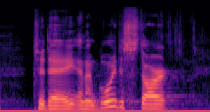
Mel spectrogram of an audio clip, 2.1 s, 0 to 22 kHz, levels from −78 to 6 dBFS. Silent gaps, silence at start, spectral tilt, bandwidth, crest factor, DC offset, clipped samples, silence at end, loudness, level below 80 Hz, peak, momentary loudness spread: none; 0.35 s; -5 dB/octave; 16.5 kHz; 16 dB; 3%; under 0.1%; 0.4 s; -20 LUFS; -64 dBFS; -4 dBFS; 8 LU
